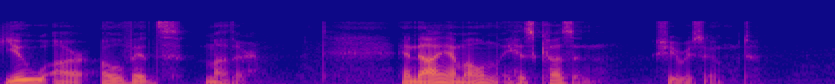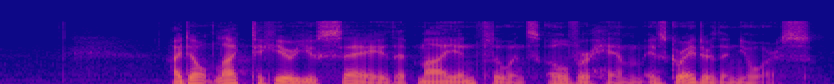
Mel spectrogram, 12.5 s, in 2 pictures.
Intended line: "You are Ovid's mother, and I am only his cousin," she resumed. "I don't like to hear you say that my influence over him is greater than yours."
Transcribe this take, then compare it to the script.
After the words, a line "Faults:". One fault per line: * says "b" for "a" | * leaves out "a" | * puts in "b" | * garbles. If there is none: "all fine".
"You are Ovid's mother, and I am only his cousin," she resumed. "I don't like to hear you say that my influence over him is greater than yours."
Faults:
all fine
